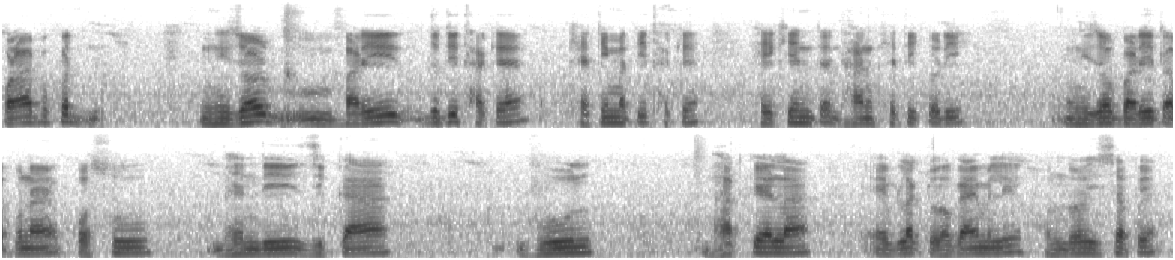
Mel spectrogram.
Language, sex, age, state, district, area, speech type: Assamese, male, 45-60, Assam, Golaghat, rural, spontaneous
